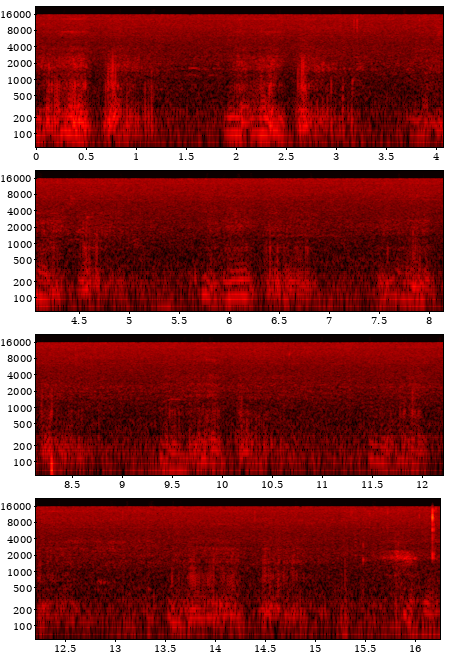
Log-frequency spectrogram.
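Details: Person sleeping with irregular low rattling snores roughly every two seconds amid some room noise; ordinary snoring.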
